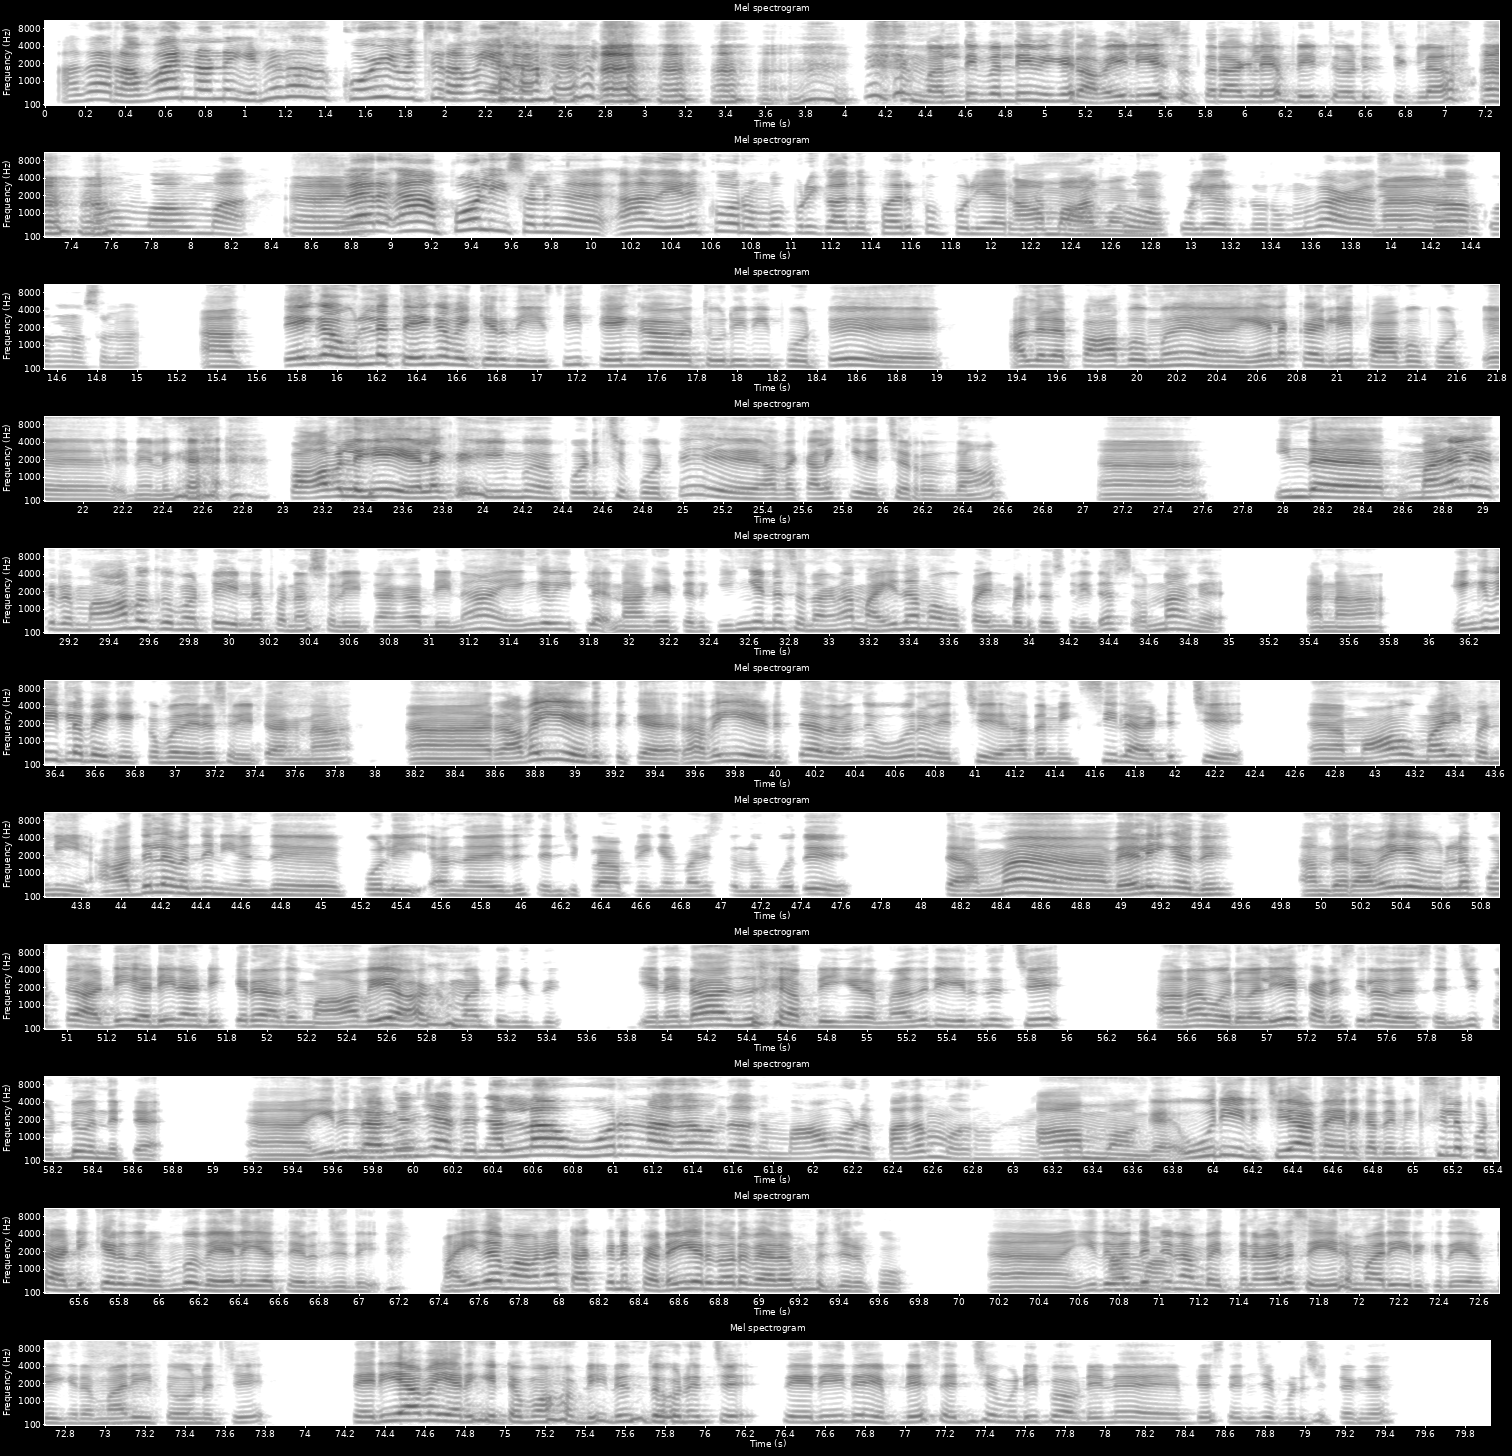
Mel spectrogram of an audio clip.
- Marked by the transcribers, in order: laughing while speaking: "என்னடா அது கோழி வச்சு ரவையா அப்டின்னு"; laugh; laughing while speaking: "மலடி மலடி இவங்க ரவையிலேயே சுத்துறாங்களே அப்டி னு தோணுச்சுங்கலா?"; "மறுபடியும், மறுபடியும்" said as "மலடி மலடி"; other background noise; other noise; drawn out: "போட்டு"; laughing while speaking: "பாவிலேயே ஏலக்காயும் பொடிச்சு போட்டு"; drawn out: "அ"; in English: "மிக்ஸில"; drawn out: "செம்ம"; chuckle; in English: "மிக்ஸில"; "பினையறதோட" said as "பிடையிறதோட"; laughing while speaking: "அப்டின்னு தோணுச்சு"
- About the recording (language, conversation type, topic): Tamil, podcast, சமையலில் புதிய முயற்சிகளை எப்படித் தொடங்குவீர்கள்?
